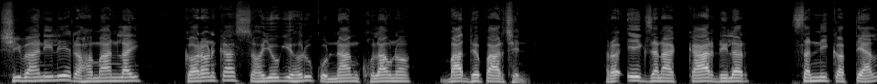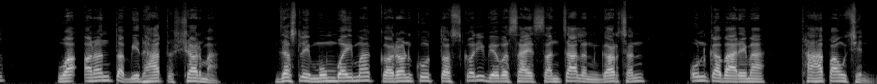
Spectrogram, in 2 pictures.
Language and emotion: Nepali, neutral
